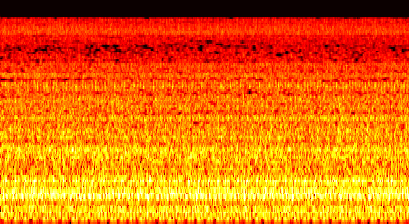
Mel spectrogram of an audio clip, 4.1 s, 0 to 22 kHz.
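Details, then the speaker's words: Daihatsu Xenia 1.0 three-cylinder, warming up, AC off: steady, even idle at 900 rpm with no hunting or surging; normal idle, ignition timing 5 ± 2 degrees at this speed. "ini 900 malah guys yo idlenya putaran putaran normal 900 RPM"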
